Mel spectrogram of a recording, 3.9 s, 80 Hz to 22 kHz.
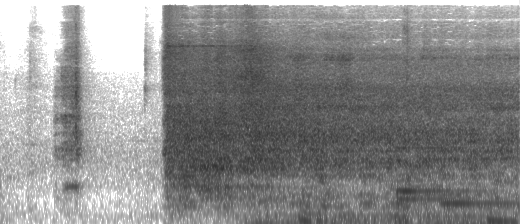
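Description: A 2020 BMW X1 sDrive20d M Sport diesel starting up: a brief click and whir, then the engine catches and settles into a steady, loud idle close by.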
